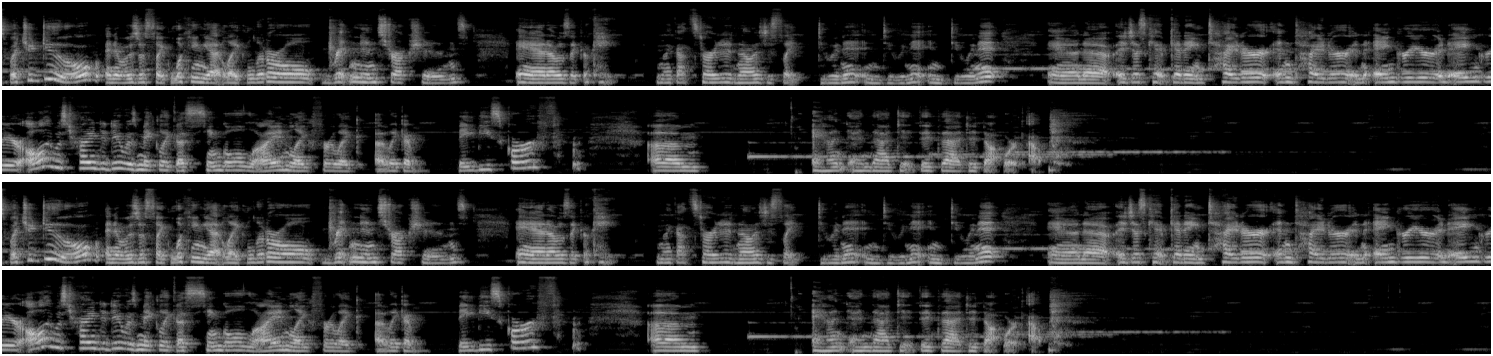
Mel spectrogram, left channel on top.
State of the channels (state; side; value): normal; both; correlation 0.77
